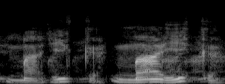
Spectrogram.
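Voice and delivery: slow, low repeat of an insult; brooding echo. Retold or imitated. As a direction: draw out each MARICA, low and soft. Interpreter echoes the brooded-over insult.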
